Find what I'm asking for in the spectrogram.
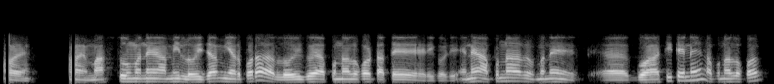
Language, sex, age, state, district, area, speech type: Assamese, male, 30-45, Assam, Kamrup Metropolitan, urban, conversation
